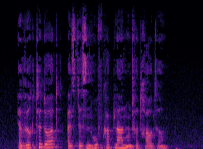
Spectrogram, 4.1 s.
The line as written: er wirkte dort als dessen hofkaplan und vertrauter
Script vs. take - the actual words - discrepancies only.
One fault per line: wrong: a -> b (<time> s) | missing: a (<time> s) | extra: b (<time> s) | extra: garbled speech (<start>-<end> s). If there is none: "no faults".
no faults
